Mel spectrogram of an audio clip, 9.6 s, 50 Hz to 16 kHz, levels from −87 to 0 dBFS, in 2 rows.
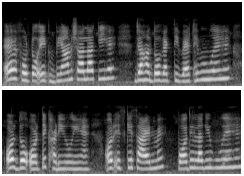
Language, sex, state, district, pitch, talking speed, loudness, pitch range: Hindi, female, Uttar Pradesh, Ghazipur, 325 Hz, 160 wpm, -18 LUFS, 295-355 Hz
